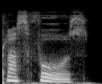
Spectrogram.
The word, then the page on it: plus fours: British English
